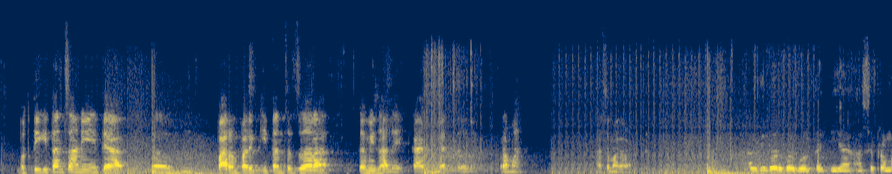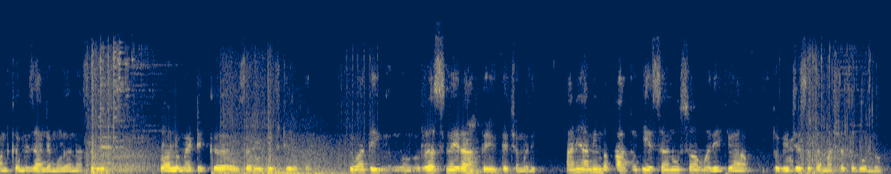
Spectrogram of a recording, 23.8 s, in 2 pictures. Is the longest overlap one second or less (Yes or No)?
Yes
